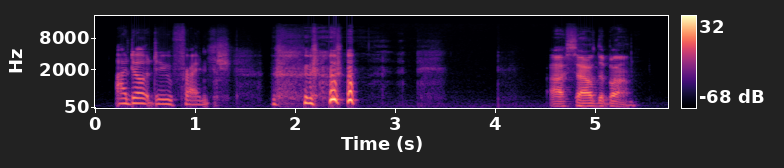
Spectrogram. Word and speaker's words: salle de bain: Salle de bain is how that's It's pronounced. not ban. It's salle de bain. Salle de what? Bain. Ba. But we're Not bain. ba. Bain. There's an N in there.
